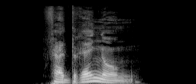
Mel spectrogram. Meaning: 1. displacement 2. replacement 3. repression, suppression
- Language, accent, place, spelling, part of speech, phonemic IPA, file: German, Germany, Berlin, Verdrängung, noun, /fɛɐ̯ˈdʁɛŋʊŋ/, De-Verdrängung.ogg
